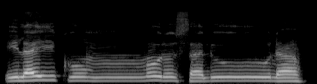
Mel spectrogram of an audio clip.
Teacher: মিম সাকিনের পরে যদি মিম আসে, একটা অক্ষর মিম, তাহলে মিমকে মিমের সাথে মিলিয়ে একালিফ গুণনা করে পড়তে হবে। একে ঈদগামে স্বাভাবিক বলে। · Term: ঈদগামে সাফাবি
